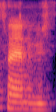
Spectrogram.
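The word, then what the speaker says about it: sandwich: काफी लोग दोस्तों इसको सैंडविच बोलेंगे, काफी लोग इसको बोलेंगे सैंडविच, सही आंसर होता है सैंडविच। तो यहाँ पर डी दोस्तों जो होता है ना वो आपका साइलेंट होता है।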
